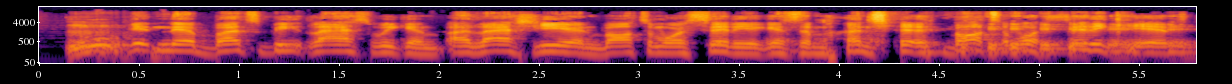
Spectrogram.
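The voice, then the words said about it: Strained, weird-sounding voice from yelling. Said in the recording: “my voice sounds weird, it's because I've been yelling at 11-year-olds all weekend”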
